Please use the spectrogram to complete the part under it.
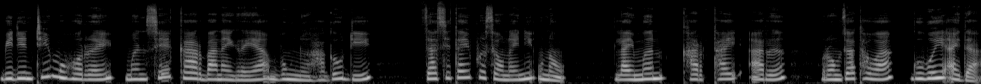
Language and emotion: Bodo, neutral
